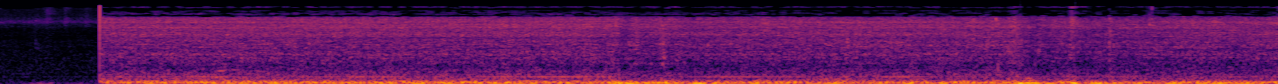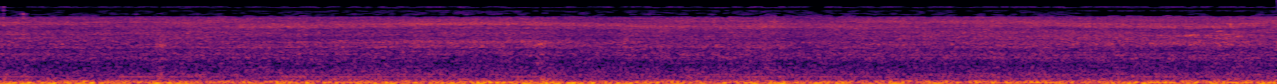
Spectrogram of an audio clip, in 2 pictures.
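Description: Loud, steady rumble of a BharatBenz sleeper coach under way, its engine and road noise mixed, with a faint steady hum above it; it starts suddenly about half a second in.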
